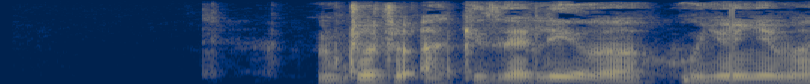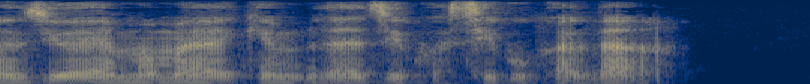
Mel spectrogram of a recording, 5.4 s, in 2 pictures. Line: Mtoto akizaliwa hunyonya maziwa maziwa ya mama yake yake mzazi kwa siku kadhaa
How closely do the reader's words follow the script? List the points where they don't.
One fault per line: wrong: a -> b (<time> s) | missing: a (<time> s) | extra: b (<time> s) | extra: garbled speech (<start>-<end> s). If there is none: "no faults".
missing: maziwa (3.0 s)
missing: yake (3.6 s)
